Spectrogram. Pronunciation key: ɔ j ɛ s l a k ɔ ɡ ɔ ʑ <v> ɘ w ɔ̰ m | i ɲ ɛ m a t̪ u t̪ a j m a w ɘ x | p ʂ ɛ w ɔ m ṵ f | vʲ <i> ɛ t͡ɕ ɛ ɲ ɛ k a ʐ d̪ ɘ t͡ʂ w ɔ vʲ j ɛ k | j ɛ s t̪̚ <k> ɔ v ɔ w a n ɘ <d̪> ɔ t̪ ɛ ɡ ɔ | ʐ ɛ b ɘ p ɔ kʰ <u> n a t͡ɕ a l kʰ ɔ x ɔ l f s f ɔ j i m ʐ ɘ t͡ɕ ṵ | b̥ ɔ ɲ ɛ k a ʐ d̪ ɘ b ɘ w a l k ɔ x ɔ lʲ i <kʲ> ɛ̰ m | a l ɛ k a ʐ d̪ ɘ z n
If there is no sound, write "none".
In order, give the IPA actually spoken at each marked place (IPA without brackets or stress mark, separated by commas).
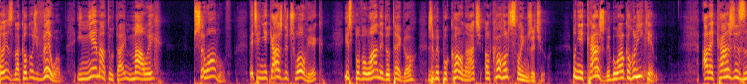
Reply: v, j, p, d̪, ɔ, kʲ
